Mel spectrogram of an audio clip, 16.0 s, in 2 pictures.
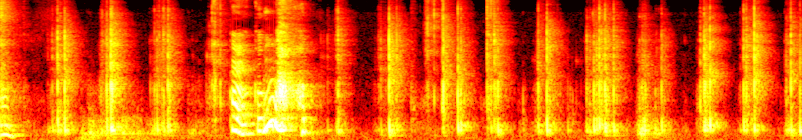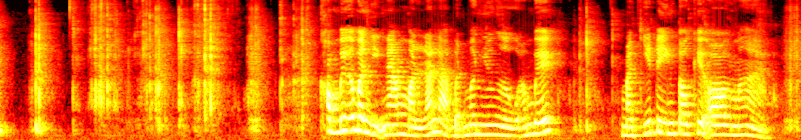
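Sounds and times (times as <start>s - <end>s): person chewing crunchy food: 0.0s - 11.3s, 13.6s - 14.2s, 15.6s - 16.0s.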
